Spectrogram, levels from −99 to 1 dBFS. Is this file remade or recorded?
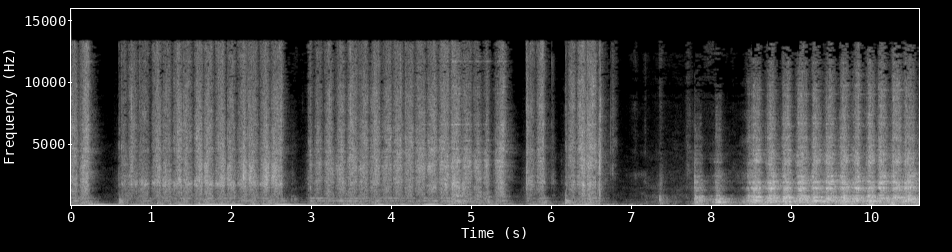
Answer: recorded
